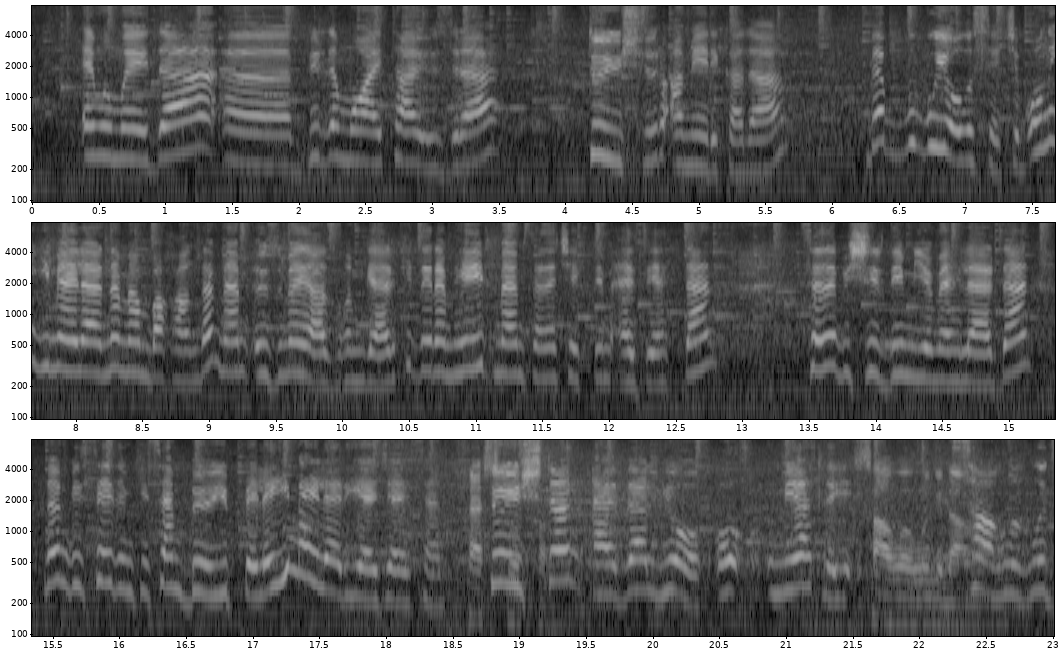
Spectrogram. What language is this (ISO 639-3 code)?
tur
